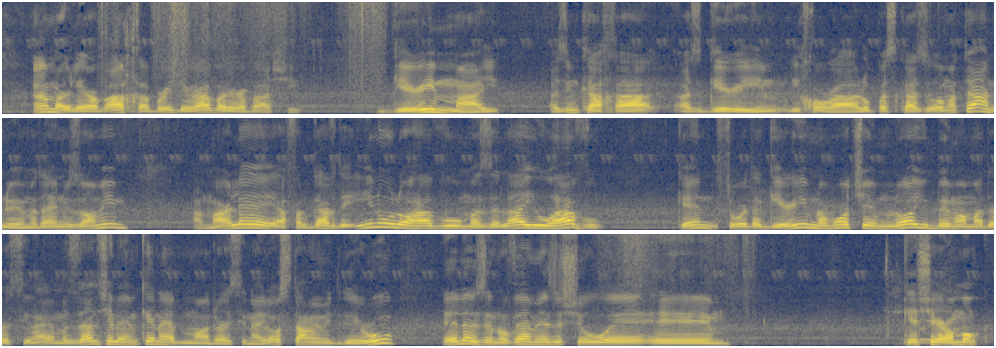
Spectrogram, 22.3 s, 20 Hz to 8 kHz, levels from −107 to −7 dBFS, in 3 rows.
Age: 30-49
